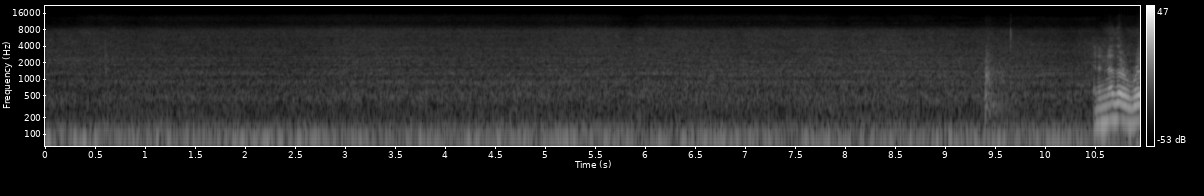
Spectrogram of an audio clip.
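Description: A furnace roars with a steady low rumble.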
